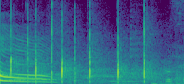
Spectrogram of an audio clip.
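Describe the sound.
Sparse applause: about eight sharp hand claps at an uneven pace, moderately loud, while a voice with a falling pitch speaks over the first half.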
